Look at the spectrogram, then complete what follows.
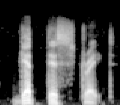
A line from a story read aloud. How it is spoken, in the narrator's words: said Dr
